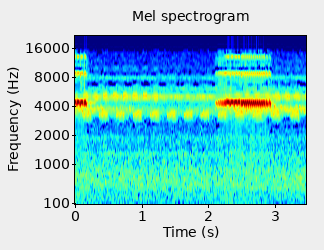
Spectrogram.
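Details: Insects in a nature sound recording: a loud steady high trill opens and returns near the end, with a softer pulsing chirp running beneath it throughout.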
